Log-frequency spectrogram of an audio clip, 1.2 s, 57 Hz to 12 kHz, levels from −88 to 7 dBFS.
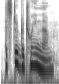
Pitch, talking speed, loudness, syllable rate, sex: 170 Hz, 205 wpm, -16 LUFS, 5.1 syllables/s, female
